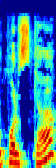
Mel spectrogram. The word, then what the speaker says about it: Polska: Carr la Pologne ou Polska comme on le prononce bien ici et le pays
